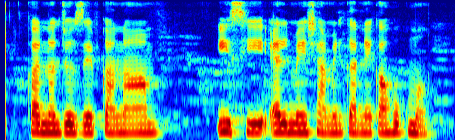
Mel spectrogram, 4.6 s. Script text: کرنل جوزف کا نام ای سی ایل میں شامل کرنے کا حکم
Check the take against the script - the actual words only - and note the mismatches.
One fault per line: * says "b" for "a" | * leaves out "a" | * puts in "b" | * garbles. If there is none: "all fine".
all fine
